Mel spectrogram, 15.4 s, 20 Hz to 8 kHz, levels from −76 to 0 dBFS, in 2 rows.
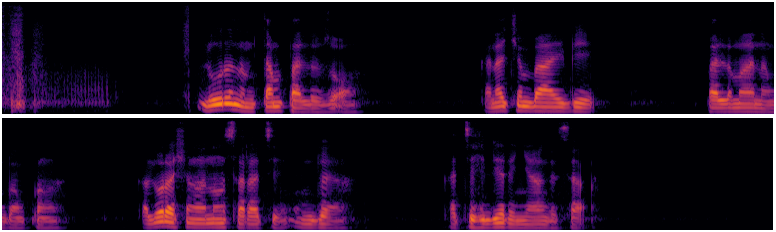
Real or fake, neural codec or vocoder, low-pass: fake; autoencoder, 48 kHz, 128 numbers a frame, DAC-VAE, trained on Japanese speech; 7.2 kHz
